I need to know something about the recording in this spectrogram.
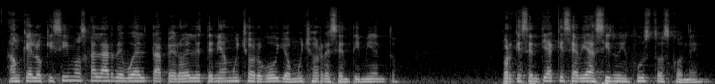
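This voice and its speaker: Mexican pastor telling a story. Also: male voice, fairly high pitch, fast. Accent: Mexican Spanish. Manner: lively storytelling with colloquial words. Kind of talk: sermon with testimony storytelling.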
